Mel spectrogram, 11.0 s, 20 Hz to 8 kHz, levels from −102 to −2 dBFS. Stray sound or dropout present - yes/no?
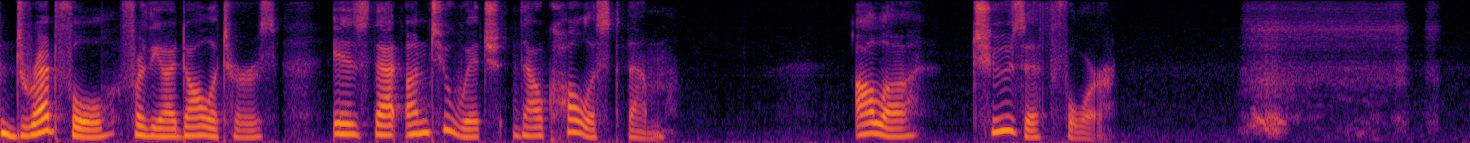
yes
